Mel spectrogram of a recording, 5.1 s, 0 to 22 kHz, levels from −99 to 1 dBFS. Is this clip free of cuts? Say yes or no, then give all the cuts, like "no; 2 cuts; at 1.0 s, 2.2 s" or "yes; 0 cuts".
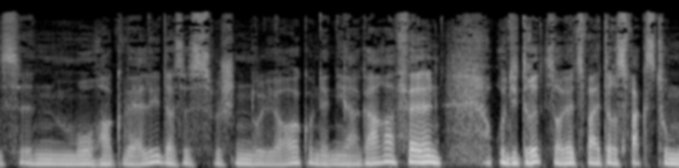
no; 1 cut; at 4.0 s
